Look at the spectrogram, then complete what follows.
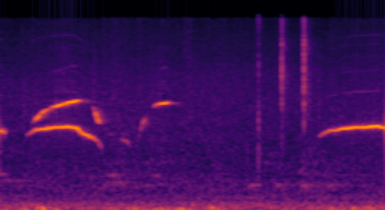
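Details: White-rumped shama singing to provoke contest song, with tail-flick clicking: a few clear, long slurred whistles, faint sharp clicks midway, and another drawn-out whistle at the end over a soft hiss of background noise.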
